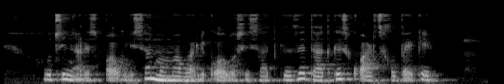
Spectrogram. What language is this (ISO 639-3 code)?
kat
